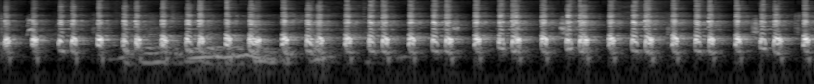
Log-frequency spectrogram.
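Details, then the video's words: Four-year-old Pamir chukar partridge, bred for fighting and hunting, producing a regular series of clucking chuck notes about two per second, loud and evenly paced, with a soft low sound near the start. "Кабки Помир"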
